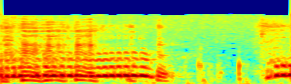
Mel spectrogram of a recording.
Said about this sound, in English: It was that was some sort of dove. I don't know.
